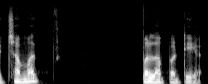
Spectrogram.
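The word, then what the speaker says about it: Chamath Palihapitiya: I'm trying to pronounce it the Indian way. Chamat Palapatia.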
